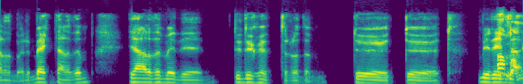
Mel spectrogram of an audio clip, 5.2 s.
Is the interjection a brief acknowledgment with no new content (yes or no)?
no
